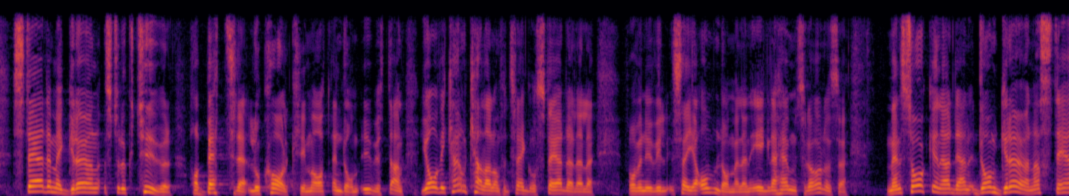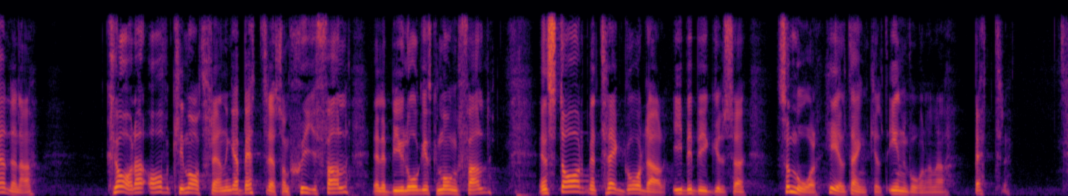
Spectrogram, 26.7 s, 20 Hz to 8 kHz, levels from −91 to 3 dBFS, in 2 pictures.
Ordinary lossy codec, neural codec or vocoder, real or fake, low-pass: none; none; real; 7.2 kHz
